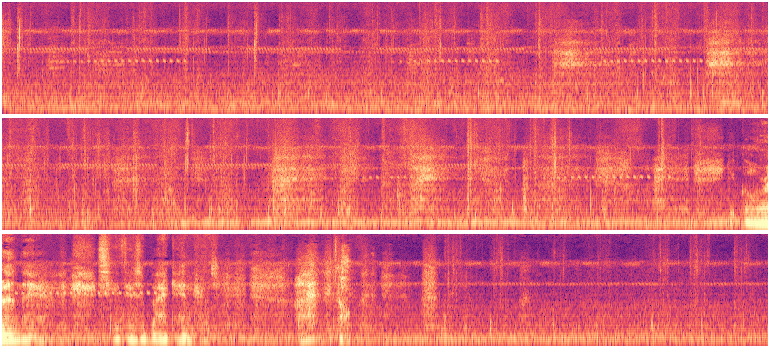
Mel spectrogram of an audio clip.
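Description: Footsteps tap softly on pavement.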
